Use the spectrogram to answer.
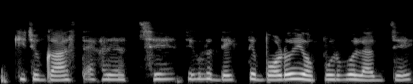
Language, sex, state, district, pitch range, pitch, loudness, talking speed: Bengali, female, West Bengal, Dakshin Dinajpur, 210-240 Hz, 225 Hz, -20 LUFS, 130 wpm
